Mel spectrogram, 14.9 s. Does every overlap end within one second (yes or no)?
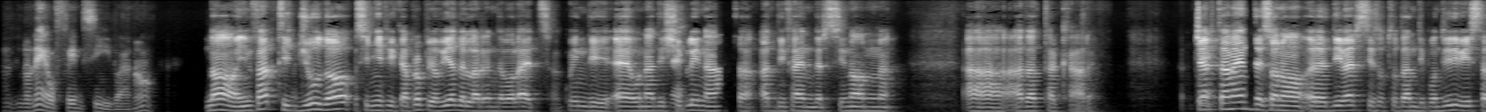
yes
